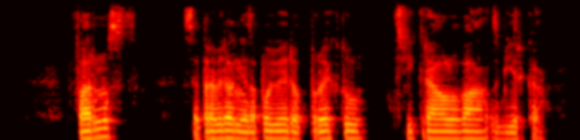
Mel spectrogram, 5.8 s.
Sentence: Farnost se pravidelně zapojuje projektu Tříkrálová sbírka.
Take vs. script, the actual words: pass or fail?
fail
